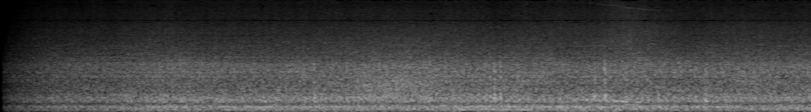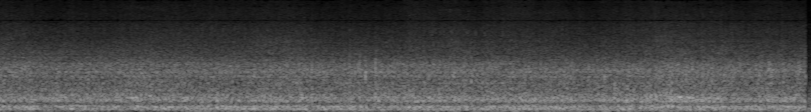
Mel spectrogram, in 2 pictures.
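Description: Steady road and wind noise of a car travelling at highway speed, fading in over the first second.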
